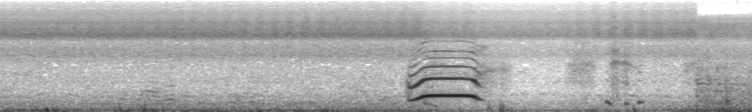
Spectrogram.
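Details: Cicadas on a Croatian island marina in summer give a steady, high, hissing buzz as mating calls, with a brief low tonal hoot partway through.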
